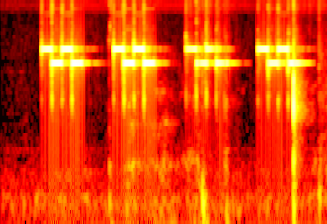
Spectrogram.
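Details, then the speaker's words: Glucose monitor alarm, four bursts of high, rapid electronic chirping, going off during a live broadcast; the host identifies it as his blood sugar alarm. "This is my uh blood sugar. Um, alarm just went off. Anyway, I hope that doesn't go off again."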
